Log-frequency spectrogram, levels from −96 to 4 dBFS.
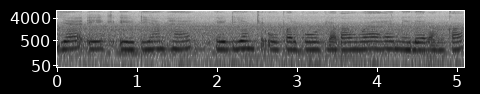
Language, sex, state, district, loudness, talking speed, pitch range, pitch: Hindi, female, Bihar, Vaishali, -14 LUFS, 165 wpm, 220-235 Hz, 225 Hz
